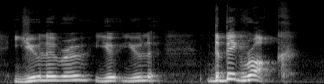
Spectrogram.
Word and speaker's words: Uluru: it pronounced it's not i used to say uluru apparently is that's not it's pronounced uluru you you the big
